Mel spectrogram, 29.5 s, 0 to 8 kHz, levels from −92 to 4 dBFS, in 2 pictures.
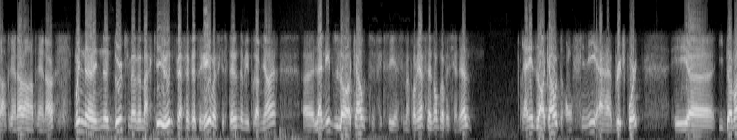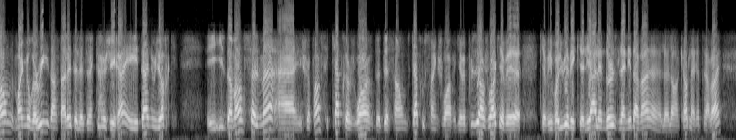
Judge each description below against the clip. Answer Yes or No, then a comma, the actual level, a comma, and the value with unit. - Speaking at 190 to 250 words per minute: Yes, average, 200 wpm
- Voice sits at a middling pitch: Yes, medium, 170 Hz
